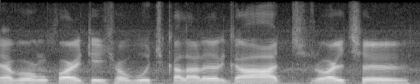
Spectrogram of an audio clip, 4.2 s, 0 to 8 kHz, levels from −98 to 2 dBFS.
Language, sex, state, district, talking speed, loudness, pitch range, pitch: Bengali, male, West Bengal, Alipurduar, 85 wpm, -17 LUFS, 130-140 Hz, 135 Hz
